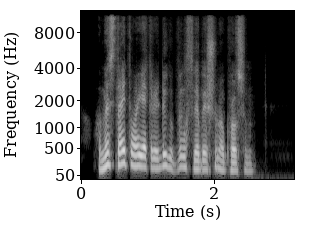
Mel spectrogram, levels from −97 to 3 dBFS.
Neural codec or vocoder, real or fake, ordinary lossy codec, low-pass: codec, 16 kHz in and 24 kHz out, 0.4 kbps, LongCat-Audio-Codec, four codebook decoder; fake; AAC, 48 kbps; 10.8 kHz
